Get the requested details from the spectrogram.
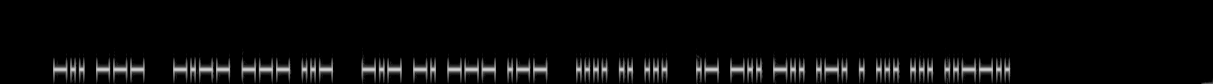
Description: Morse code, heard as a keyed tone, about 28 wpm, 700 Hz. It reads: DO YOU KNOW HIS ADDRESS?
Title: Sentences from Top 1000 Words - Review Part 6 - 28wpm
